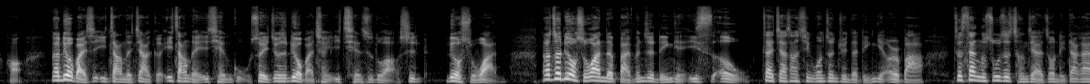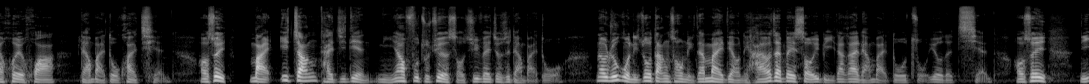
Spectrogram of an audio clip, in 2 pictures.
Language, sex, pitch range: Chinese, male, 120-160 Hz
